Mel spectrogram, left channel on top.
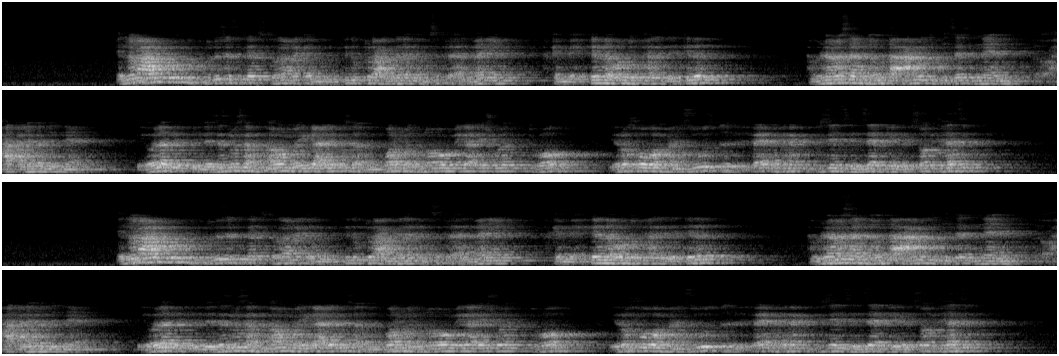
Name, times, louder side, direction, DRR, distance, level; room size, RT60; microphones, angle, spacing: voice 1, 1.1-5.0 5.5-7.1 8.0-11.4 11.9-16.2 16.6-20.2, equal, 65° left, -6 dB, 0.7 m, -22 dB
2.7 x 2.4 x 2.4 m, 1.2 s
head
